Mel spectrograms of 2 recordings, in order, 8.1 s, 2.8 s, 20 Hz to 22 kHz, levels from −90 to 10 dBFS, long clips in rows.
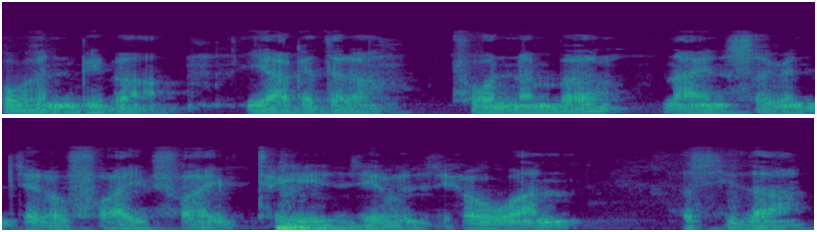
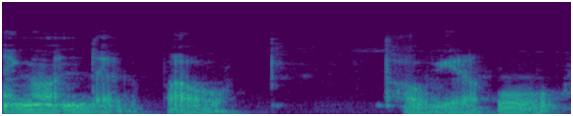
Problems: background sounds at intervals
